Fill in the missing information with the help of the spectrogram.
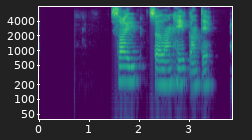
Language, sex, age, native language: Icelandic, female, 7, Icelandic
